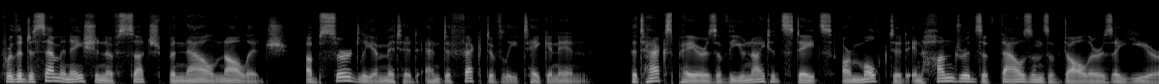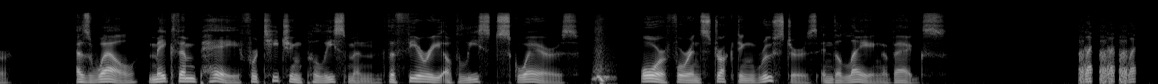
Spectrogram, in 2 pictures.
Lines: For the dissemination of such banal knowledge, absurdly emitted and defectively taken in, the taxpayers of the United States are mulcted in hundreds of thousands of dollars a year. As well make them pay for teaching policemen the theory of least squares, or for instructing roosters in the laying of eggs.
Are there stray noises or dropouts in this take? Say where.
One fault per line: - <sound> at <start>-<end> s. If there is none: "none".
- whoosh at 17.5-17.8 s
- laugh at 22.4-23.0 s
